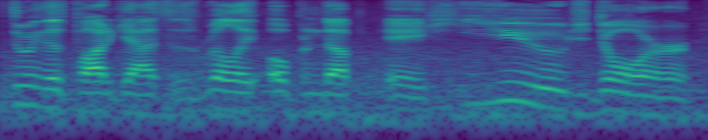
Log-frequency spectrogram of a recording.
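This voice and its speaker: A man's voice: medium pitch, expressive, measured pace, background noise. A man with an American accent co-hosting a podcast in casual, chatty style. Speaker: podcast co-host. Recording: music behind the voice. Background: music.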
